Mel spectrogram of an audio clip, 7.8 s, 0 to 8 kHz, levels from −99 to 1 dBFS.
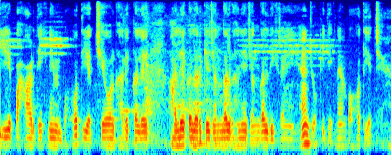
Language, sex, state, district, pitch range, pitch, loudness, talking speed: Hindi, male, Bihar, Gopalganj, 110-120 Hz, 115 Hz, -19 LUFS, 205 wpm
